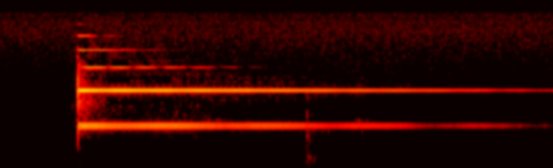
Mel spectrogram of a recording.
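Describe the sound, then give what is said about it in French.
A single meditation bell is struck once to mark the start of a seated meditation exercise, producing a clear, bright ring that lingers and slowly fades over several seconds in otherwise quiet surroundings. “L'exercice commencera et terminera par un son de cloche.”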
